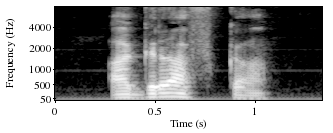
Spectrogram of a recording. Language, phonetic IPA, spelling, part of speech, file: Polish, [aˈɡrafka], agrafka, noun, Pl-agrafka.ogg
